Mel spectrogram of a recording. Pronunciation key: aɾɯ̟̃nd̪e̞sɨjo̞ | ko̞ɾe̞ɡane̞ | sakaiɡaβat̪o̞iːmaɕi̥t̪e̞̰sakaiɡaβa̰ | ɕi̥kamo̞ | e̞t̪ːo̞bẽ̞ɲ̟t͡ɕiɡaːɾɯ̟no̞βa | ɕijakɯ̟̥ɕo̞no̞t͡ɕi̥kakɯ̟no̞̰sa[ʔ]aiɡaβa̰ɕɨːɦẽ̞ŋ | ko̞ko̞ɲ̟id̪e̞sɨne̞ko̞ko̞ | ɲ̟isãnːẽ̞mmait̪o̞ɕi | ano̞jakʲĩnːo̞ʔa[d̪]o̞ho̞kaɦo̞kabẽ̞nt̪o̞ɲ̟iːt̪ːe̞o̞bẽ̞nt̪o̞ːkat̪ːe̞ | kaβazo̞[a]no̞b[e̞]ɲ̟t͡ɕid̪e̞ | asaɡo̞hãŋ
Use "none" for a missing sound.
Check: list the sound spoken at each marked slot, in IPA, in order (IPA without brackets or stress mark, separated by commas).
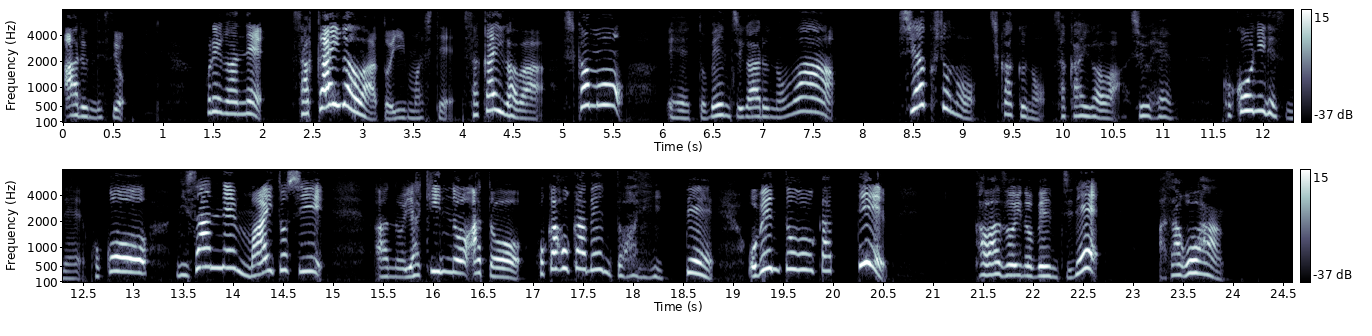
k, t̪, i, ẽ̞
